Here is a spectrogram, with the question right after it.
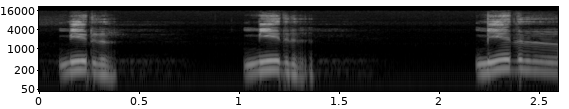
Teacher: Nun sukun atau tanwin yang bertemu dengan 2 huruf ini, yaitu huruf lam dan ro, masuk tanpa mendengung, masuk tanpa mendengung, tanpa ditahan lama-lama, hanya masuk mir rabbil.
